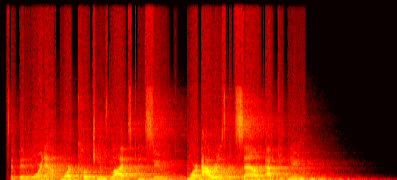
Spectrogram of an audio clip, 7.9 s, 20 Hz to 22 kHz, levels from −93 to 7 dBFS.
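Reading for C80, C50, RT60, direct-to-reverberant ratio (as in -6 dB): 5.5 dB, 4.5 dB, 2.2 s, 3.5 dB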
